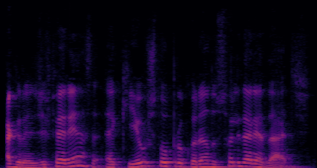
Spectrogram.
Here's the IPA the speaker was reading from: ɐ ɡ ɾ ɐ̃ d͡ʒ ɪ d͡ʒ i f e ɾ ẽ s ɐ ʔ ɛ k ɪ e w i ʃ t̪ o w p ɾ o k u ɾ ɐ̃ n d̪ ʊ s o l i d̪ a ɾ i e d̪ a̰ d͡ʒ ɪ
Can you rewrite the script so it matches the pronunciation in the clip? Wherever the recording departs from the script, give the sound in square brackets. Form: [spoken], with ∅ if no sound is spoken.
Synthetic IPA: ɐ ɡ ɾ ɐ̃ d͡ʒ ɪ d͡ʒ i f e ɾ ẽ s ɐ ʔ ɛ k ɪ e w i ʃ t̪ o w p ɾ o k u ɾ ɐ̃ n d̪ ʊ s o l i d̪ a ɾ i e d̪ a̰ d͡ʒ ɪ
